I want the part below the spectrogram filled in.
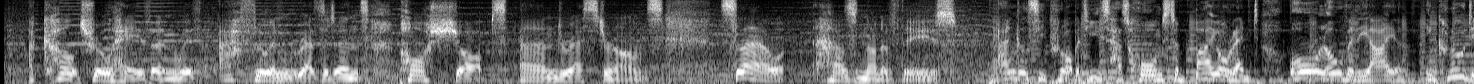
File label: Accent reel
